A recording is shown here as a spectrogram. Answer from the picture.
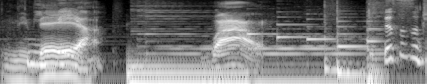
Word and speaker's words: Nivea: English native speakers usually say Nivea. Yep. Nivea. In German we Nivea. say Nivea. Nivea. So the emphasis is on the E. Nivea.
